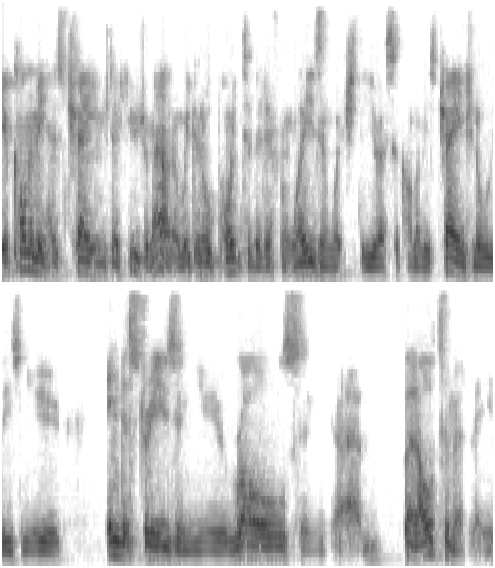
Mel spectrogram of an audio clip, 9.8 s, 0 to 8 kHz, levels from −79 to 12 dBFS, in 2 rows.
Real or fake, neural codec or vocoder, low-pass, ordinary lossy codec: fake; vocoder, 24 kHz, 100 mel bands, Vocos; 7.2 kHz; MP3, 48 kbps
